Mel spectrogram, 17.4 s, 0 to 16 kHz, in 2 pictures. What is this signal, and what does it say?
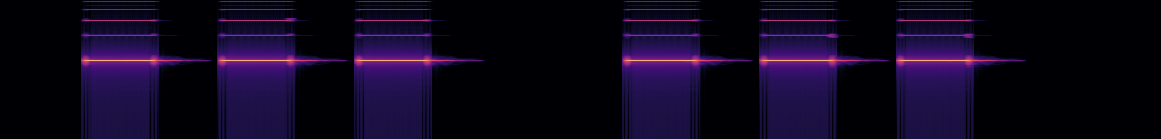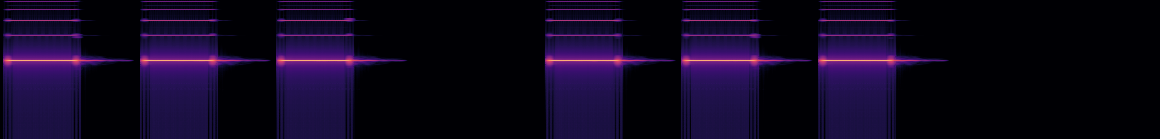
Alarm pattern, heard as an alarm's beeps, played four times, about 3050 Hz, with room echo. Temporal three. Smoke or fire, evacuate.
